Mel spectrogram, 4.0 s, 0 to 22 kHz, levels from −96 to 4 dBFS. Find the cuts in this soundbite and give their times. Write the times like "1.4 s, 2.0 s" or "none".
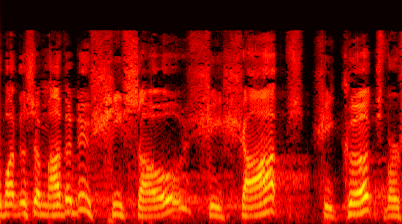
3.1 s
